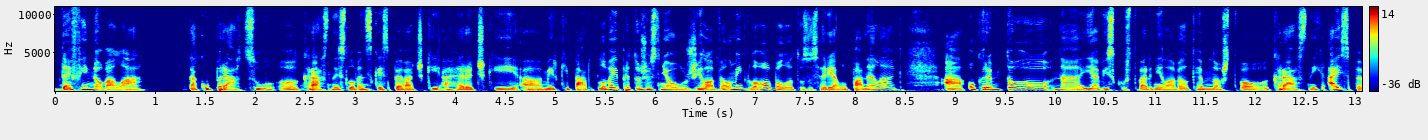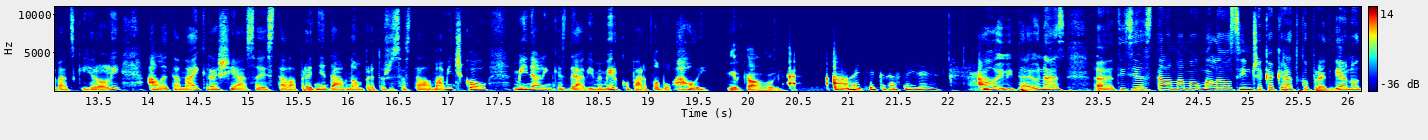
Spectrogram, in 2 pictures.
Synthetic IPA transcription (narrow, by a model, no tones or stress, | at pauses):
d̪ɛfinɔʋala | t̪akupɾaːt͡sukɾaːsnɛjslɔʋɛnskɛjspɛʋat͡ʃkiʔaɦɛɾɛt͡ʃkimiɾkipa̰ɾt̪lɔʋɛjpɾɛt̪ɔʒɛzɲɔʊʒilaʋɛlmid̪l̩ˠɦɔbɔlɔt̪ɔzɔsɛɾiaːlṵpanɛlaːkʔaʔɔkɾɛmt̪ɔɦɔnajaʋiskust̪ʋaɾɲilaʋɛʎkɛːmnɔʃst̪ʋɔkɾaːsniɣajspɛʋat͡skiːɣɾɔliːʔalɛt̪aːnajkɾaʃɪasajɛst̪alapɾɛd̪ɲɛd̪aːʊnɔmpɾɛt̪ɔʒɛsast̪alamamit͡ʃkɔʊminaliŋkɛzd̪ɾaʋimɛmiɾkupaɾt̪lɔʋuʔaɦɔjmiɾkaaɦɔj | aɦɔjcɛkɾaːsniɟɛɲaɦɔjʋit̪ajunaːst̪isisast̪alamamɔʊmalɛːɦɔsint͡ʃɛkakɾaːt̪kɔpɾɛd̪ʋɪanɔ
